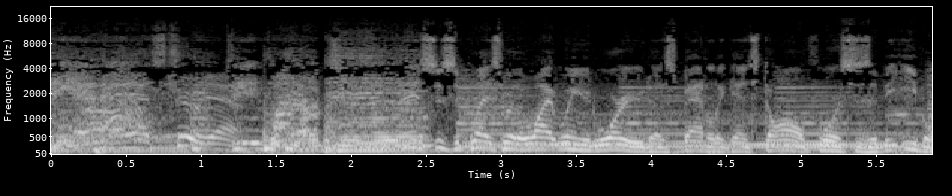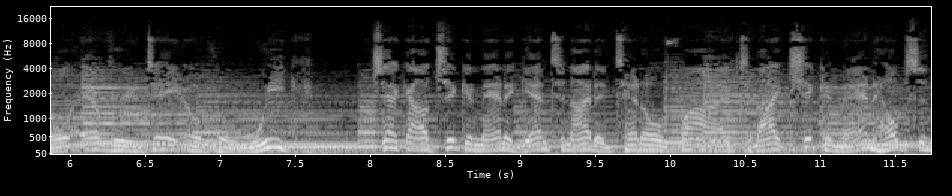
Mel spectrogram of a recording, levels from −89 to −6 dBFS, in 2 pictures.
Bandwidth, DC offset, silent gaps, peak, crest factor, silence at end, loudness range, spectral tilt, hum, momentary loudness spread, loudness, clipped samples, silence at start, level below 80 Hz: 12 kHz; under 0.1%; none; -8 dBFS; 14 dB; 0 s; 2 LU; -7 dB/octave; none; 4 LU; -23 LUFS; under 0.1%; 0 s; -46 dBFS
